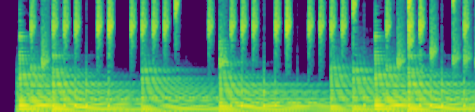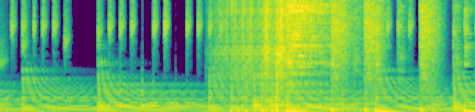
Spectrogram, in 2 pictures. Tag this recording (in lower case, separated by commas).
synthesizer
